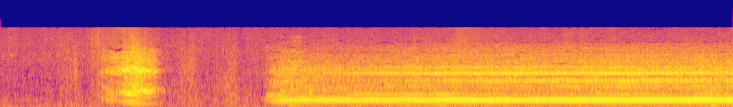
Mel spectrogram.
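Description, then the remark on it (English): A loud, steady steam whistle blows at midday to signal meal time for workers, with a sustained harmonic tone, starting abruptly after a brief rising sweep and holding on without a break. No one speaks. “The whistle has blown.”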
